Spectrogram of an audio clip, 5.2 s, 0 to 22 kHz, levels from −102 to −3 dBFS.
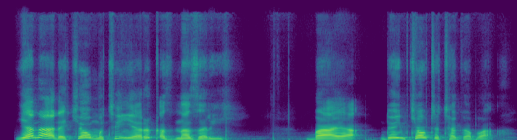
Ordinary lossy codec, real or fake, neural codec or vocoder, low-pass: none; fake; autoencoder, 48 kHz, 128 numbers a frame, DAC-VAE, trained on Japanese speech; none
